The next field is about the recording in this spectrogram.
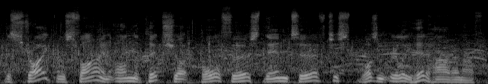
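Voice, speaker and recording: A man's voice: mid-range voice, expressive, moderate pace, crowd noise, noisy background, close to an everyday voice. A man playing a knowledgeable golf analyst, explaining shots conversationally in video game broadcast commentary. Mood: explanatory.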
